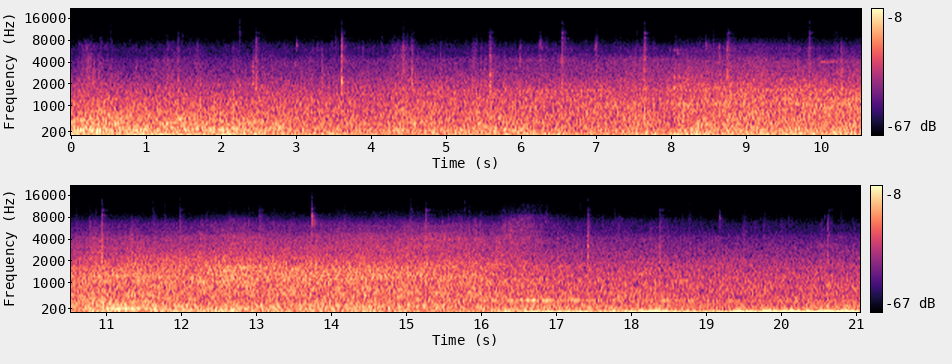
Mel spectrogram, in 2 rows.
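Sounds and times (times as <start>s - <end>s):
faint ticks: 2.4s - 13.9s.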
